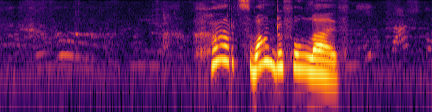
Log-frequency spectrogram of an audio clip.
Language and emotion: Russian, positive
